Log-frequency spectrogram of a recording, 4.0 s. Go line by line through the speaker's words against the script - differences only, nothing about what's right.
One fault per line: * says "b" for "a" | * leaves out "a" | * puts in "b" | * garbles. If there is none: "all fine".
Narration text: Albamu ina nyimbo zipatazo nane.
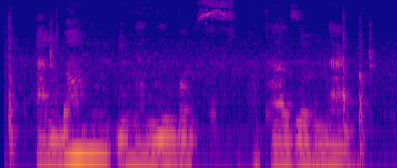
all fine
